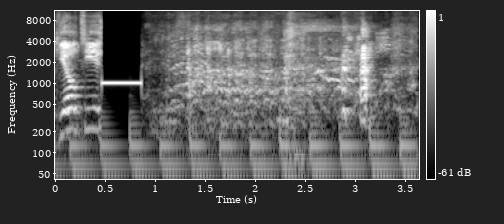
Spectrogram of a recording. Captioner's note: beep; audience laughs; laughs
